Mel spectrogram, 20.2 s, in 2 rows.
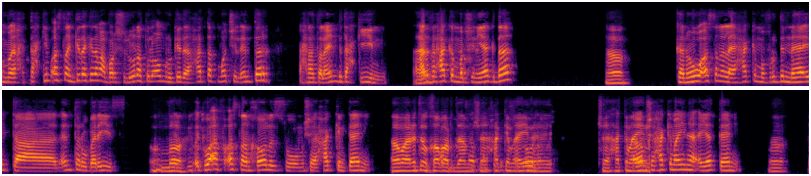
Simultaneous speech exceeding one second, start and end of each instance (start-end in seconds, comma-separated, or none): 15.6-16.9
